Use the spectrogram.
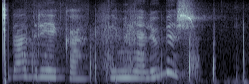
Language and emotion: Russian, positive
